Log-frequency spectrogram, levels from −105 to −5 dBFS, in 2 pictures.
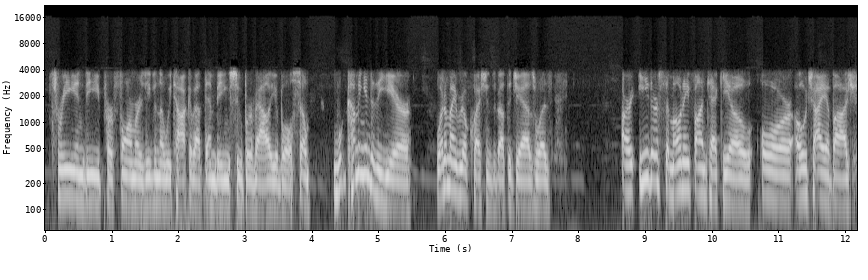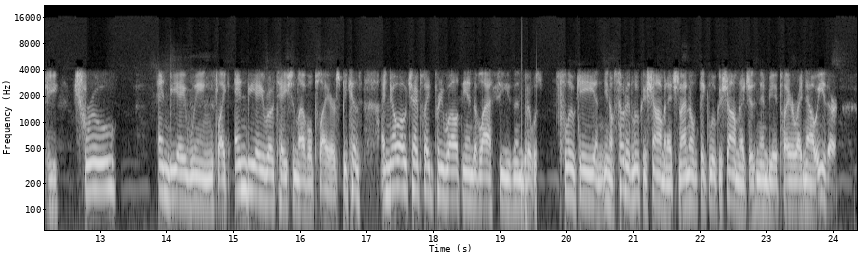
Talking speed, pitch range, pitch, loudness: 195 wpm, 115-170 Hz, 130 Hz, -26 LUFS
